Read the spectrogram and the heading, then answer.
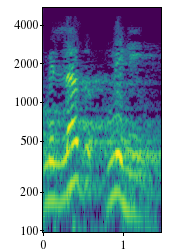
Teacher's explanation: قرأها بإشمام الدال إشارة إلى ضم الدال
